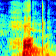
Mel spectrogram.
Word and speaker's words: Haute: Hot dogs. H A U T E. How do you say how do I say hot in the French way? Is it hot?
